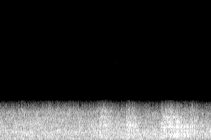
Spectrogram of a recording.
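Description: Steady low background hiss, briefly a little louder near the end.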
